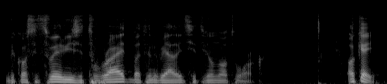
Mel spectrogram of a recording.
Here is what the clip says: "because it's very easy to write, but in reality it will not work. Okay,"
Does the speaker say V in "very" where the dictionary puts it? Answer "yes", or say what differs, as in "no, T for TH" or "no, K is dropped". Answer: no, W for V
